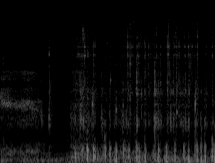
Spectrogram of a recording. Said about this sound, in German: Ich muss nochmal blubbern. Ähm, genau, wir blubbern verbal oder wir blubbern mit der Limo.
